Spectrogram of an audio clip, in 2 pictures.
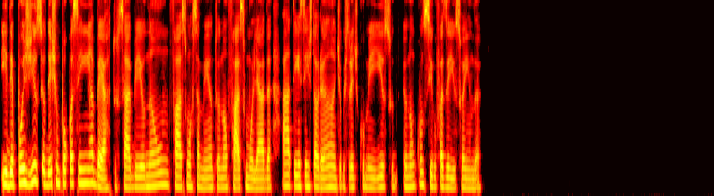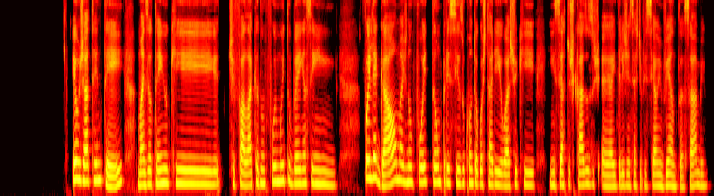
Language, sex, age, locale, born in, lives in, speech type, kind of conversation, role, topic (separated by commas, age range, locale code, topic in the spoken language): Portuguese, female, 30-34, pt-BR, Brazil, Spain, conversation, advice, user, Como posso planejar melhor viagens e passeios sem me sentir sobrecarregado(a)?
